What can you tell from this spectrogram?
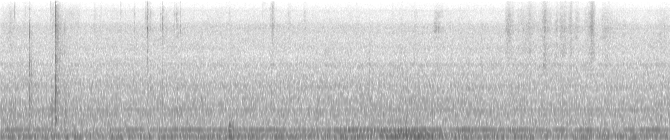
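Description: Scattered light clicks and taps of clamps and wooden blocks being handled and tightened on a clamped-up box, the sharpest about a second in, over a steady low hum.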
